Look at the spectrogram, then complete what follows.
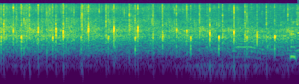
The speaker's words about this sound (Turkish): Bir alkış alalım evet Ebru'ya.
